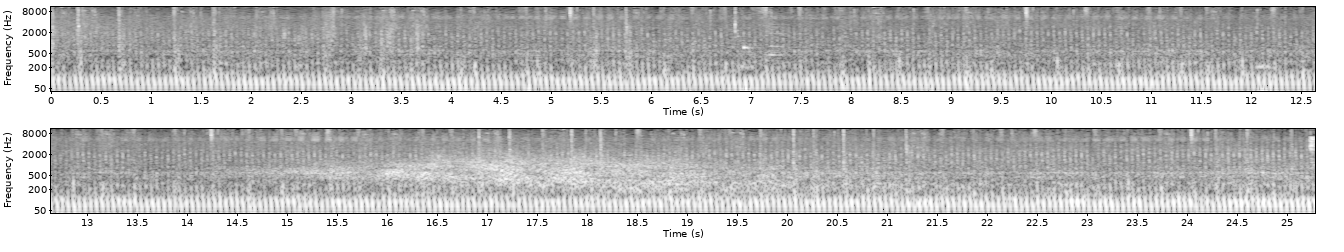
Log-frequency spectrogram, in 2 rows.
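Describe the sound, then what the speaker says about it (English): Helicopter approaching in the video game Arma 3, a steady, loud rotor thump and engine drone that runs throughout, with a broader rush of noise swelling in the middle section and no talking. "The helicopter is coming from the northwest."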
